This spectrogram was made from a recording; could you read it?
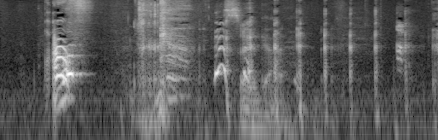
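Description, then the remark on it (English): A dog gives one loud bark, followed by a burst of noisy sound and then a run of short, rhythmic chuckling laughs. “Did you introduce your dog?”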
